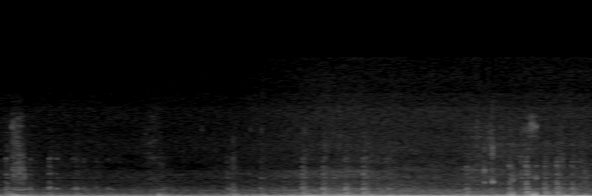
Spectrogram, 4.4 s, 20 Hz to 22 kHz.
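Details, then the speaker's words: Dodge Ram 1500 4WD with 90,000 miles, on a hard left turn: sharp irregular clicks over low road rumble, also heard on a hard right turn but from one side only; a worn front CV axle is suspected. "wow y'all hear that i'm on a hard left turn yes it's bad on a hard left turn"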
